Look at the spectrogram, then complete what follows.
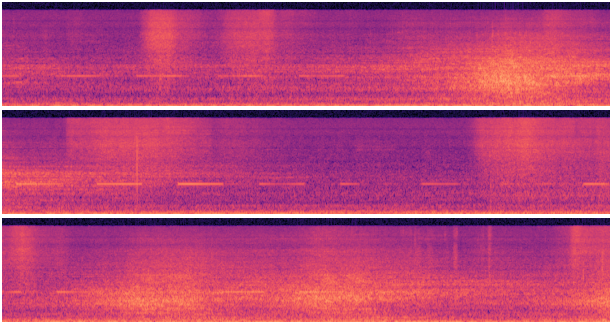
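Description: Backup alarm of a reversing vehicle beeping steadily at about two beeps a second, in three runs with pauses between, heard from inside a moving car over the low rumble of the road. Passing traffic swells up about five seconds in and again near the end.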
